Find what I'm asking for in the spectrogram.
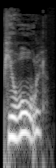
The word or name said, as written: pirol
